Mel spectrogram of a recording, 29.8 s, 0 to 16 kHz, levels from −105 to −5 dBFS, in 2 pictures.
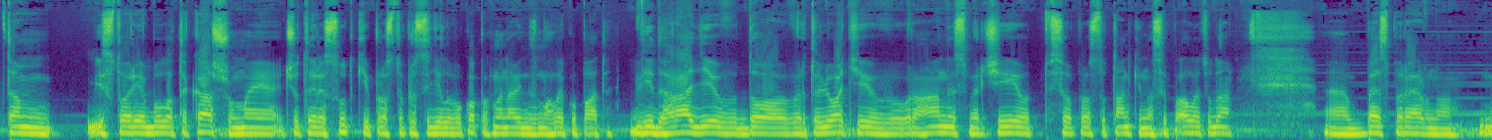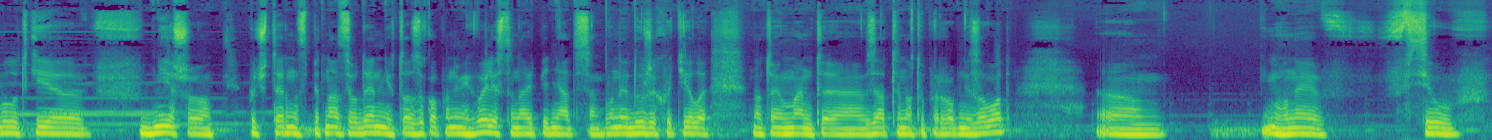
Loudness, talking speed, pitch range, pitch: -20 LUFS, 115 wpm, 110-125 Hz, 115 Hz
